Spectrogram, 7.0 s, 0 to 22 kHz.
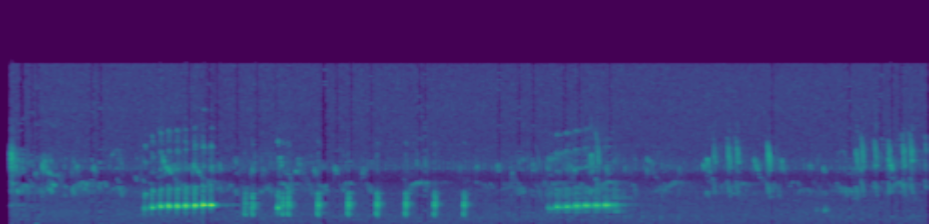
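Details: Frog calling on a beach, recorded 11 March 2017: pulsed croaks near mid pitch, one rapid buzzy burst, then a string of about eight separate clicks, and another buzzy burst, with faint high chirps above.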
